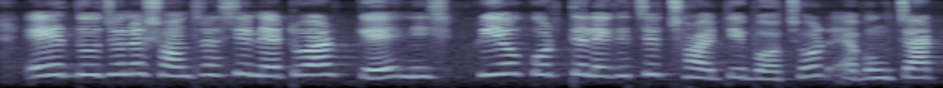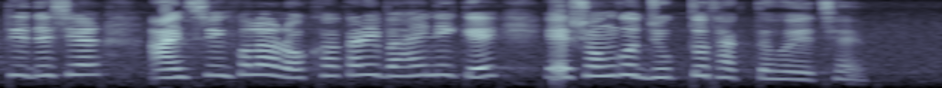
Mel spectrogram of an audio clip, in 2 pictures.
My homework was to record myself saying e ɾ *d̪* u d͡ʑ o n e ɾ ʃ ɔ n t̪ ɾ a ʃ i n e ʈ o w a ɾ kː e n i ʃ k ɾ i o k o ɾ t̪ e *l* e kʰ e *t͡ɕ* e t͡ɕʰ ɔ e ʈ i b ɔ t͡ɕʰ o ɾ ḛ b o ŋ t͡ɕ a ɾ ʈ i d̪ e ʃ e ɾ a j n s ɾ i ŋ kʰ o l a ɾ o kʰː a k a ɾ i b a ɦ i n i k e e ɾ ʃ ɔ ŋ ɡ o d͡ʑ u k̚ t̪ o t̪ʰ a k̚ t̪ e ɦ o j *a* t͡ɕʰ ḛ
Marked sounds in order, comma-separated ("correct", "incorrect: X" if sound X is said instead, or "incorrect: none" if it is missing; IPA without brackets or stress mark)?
correct, correct, incorrect: t͡ɕʰ, incorrect: e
